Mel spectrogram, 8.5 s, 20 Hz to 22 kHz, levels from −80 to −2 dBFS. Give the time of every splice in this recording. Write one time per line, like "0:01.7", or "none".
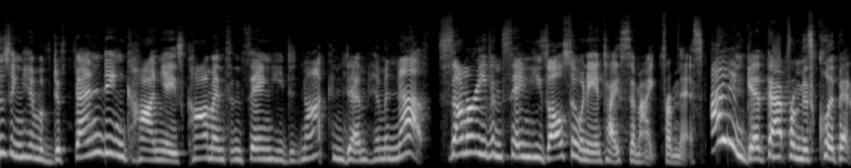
0:04.3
